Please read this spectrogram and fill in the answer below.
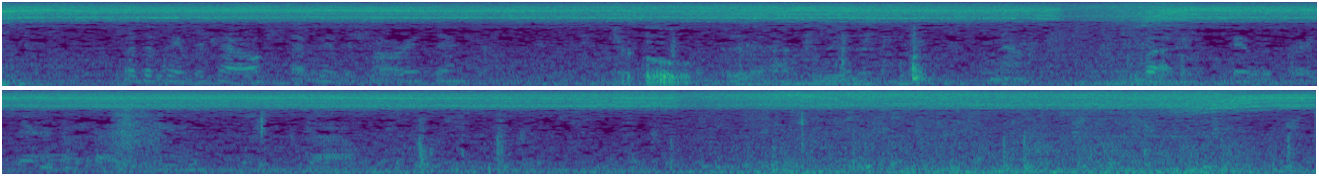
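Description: Steady, high-pitched chorus of insects, with brief dips about five and ten seconds in.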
